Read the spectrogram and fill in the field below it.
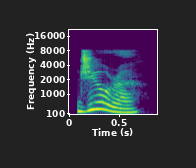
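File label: "juror", British English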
